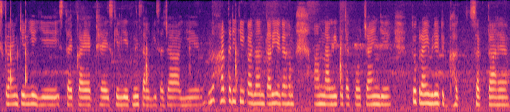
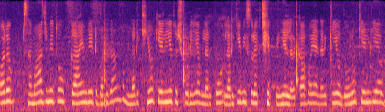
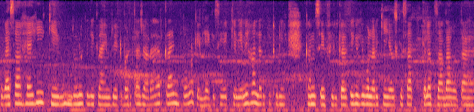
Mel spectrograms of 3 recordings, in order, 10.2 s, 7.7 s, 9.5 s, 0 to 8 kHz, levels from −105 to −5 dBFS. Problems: none marked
